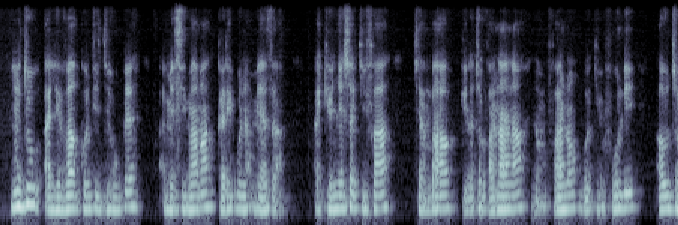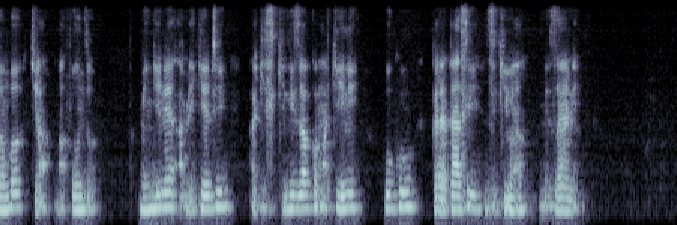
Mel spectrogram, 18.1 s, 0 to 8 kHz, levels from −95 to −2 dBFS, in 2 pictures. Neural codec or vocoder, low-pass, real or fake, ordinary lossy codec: vocoder, 22.05 kHz, 80 mel bands, HiFi-GAN; 7.2 kHz; fake; Opus, 64 kbps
